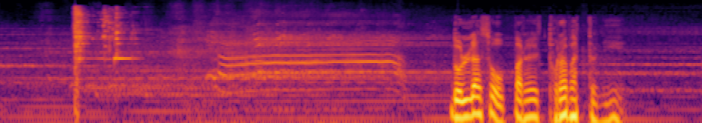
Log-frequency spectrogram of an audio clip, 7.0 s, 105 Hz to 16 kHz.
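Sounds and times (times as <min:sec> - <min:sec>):
ceramic jar crashing and shattering: 0:00.8 - 0:01.5
sustained high-pitched scream: 0:02.0 - 0:04.3
speech: 0:04.5 - 0:06.3.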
